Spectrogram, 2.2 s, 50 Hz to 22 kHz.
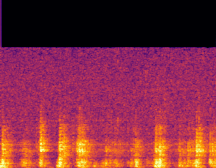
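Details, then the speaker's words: Original circa-1967 VOX AC10 guitar amp, vibrato depth pot turned near zero: crackly hissing bursts a few times a second through the speaker; not dirty after repeated cleaning, about 18 V DC on one side of the pot causes scratch. "all that racket as we go close to zero that's not a dirty pot i've cleaned the pot several times that's dc on the pot"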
